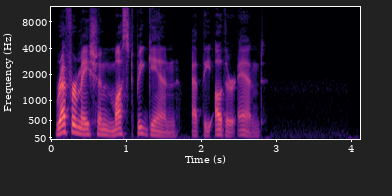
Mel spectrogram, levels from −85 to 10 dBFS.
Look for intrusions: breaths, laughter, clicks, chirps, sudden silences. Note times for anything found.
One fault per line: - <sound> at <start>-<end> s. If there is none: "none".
none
